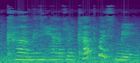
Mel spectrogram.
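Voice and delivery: usual speaking voice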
